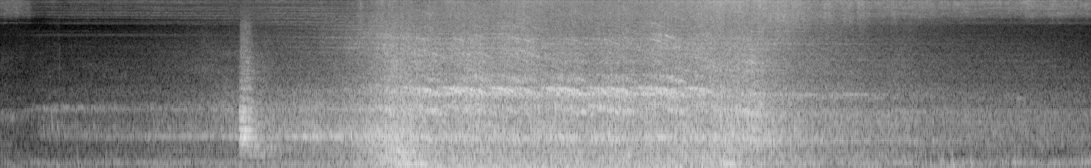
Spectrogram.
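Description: Amtrak Acela Express high-speed trainset passing through: one short horn toot about three seconds in, then a loud rush of wheels on rail for about five seconds that fades as the train recedes.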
